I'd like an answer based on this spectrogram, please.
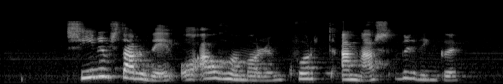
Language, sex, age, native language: Icelandic, female, 16, Icelandic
